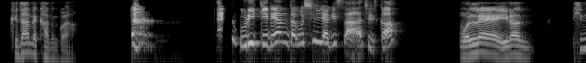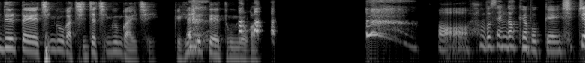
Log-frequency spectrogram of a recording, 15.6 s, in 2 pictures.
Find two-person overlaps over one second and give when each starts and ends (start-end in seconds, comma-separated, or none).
none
